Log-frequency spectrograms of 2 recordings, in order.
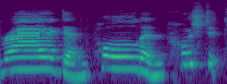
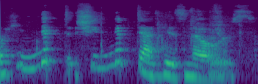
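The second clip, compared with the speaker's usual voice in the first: ordinary delivery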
